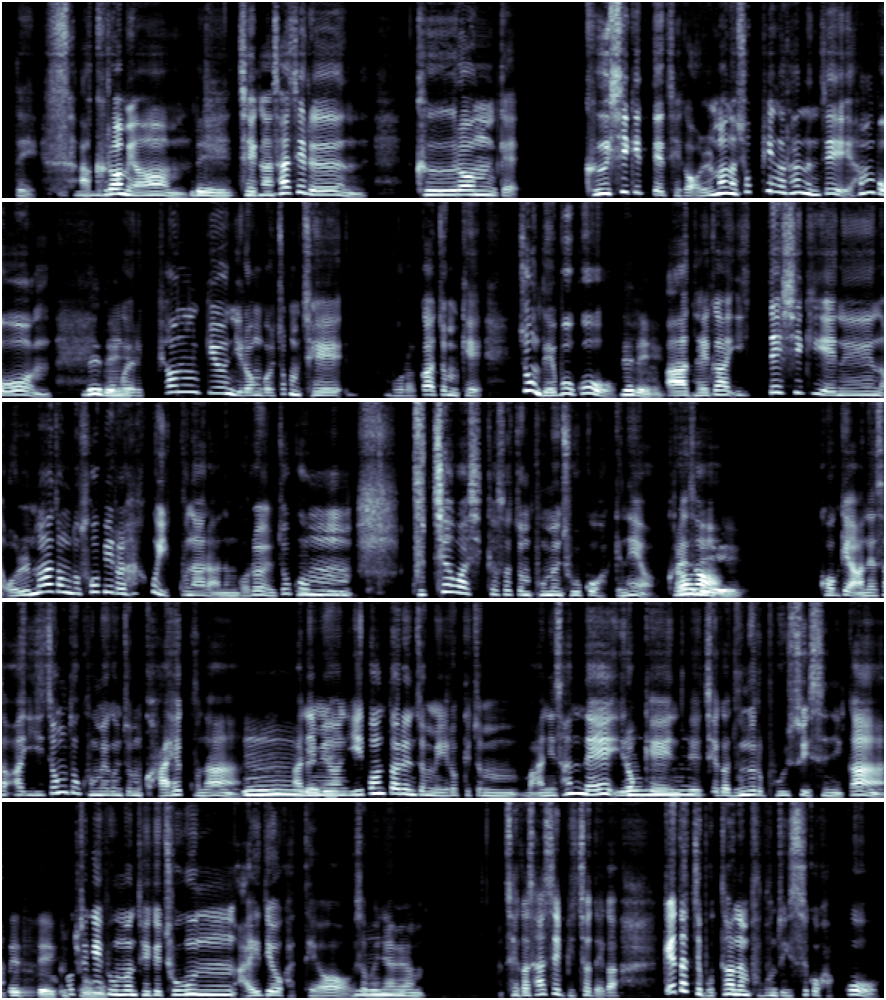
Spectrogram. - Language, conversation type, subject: Korean, advice, 스트레스를 풀기 위해 감정적으로 소비하는 습관이 있으신가요?
- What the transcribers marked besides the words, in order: other background noise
